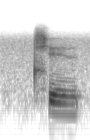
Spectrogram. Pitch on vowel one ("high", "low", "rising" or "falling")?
low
